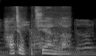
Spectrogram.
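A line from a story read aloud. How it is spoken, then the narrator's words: Calm, faint smile. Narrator (Chinese): 只淡淡的一笑，说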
